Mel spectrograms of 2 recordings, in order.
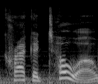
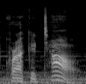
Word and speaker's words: Krakatau: the most mispronounced anounced many people including myself mistakenly say katoa when the official name is kakat what's even funnier is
